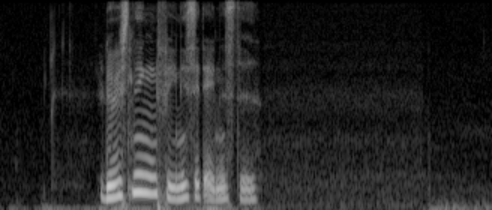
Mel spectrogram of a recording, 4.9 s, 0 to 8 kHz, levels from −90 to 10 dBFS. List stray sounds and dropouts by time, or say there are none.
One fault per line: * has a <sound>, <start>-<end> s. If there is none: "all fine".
all fine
